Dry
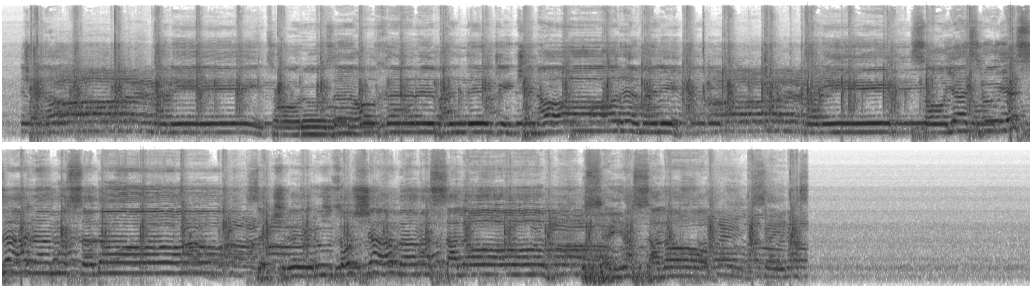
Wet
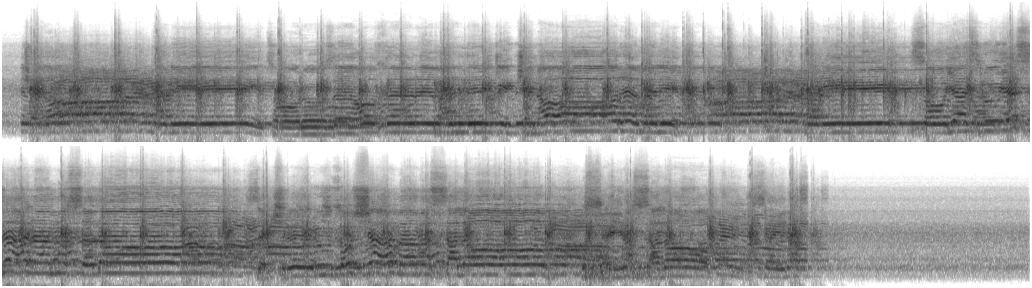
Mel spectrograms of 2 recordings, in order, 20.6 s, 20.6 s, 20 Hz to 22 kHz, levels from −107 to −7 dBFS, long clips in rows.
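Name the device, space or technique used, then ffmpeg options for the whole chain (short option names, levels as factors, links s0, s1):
intercom: -filter_complex "[0:a]highpass=390,lowpass=4800,equalizer=f=1900:t=o:w=0.41:g=10,asoftclip=type=tanh:threshold=0.126,equalizer=f=140:t=o:w=0.74:g=-4.5,asettb=1/sr,asplit=3[s0][s1][s2];[s0]atrim=end=4.284[s3];[s1]atrim=start=4.28:end=4.73,asetpts=PTS-STARTPTS,afade=t=in:d=0.004:c=qsin,afade=t=out:st=0.446:d=0.004:c=qsin,asplit=2[s4][s5];[s5]adelay=45,volume=0.596[s6];[s4][s6]amix=inputs=2:normalize=0,atrim=end_sample=19845[s7];[s2]atrim=start=4.726[s8];[s3][s7]acrossfade=d=0.004:c1=hsin:c2=qsin[s9];[s9][s8]acrossfade=d=0.004:c1=qsin:c2=hsin,asplit=2[s10][s11];[s11]adelay=211,lowpass=f=5000:p=1,volume=0.237,asplit=2[s12][s13];[s13]adelay=211,lowpass=f=5000:p=1,volume=0.25,asplit=2[s14][s15];[s15]adelay=211,lowpass=f=5000:p=1,volume=0.25[s16];[s10][s12][s14][s16]amix=inputs=4:normalize=0"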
